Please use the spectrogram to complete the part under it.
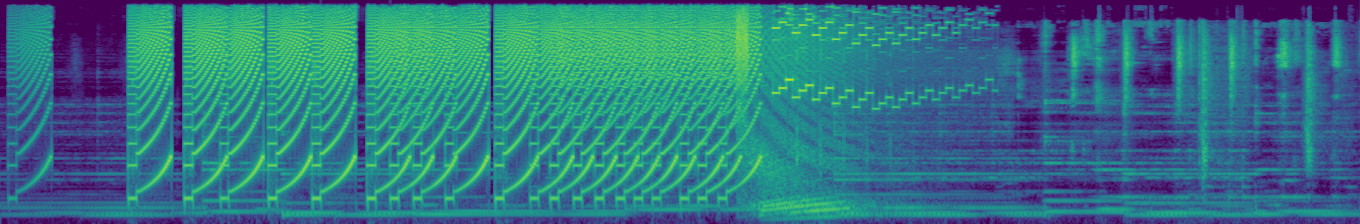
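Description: A rapid run of bright, springy jump-like bleeps and chimes from a retro Sonic platform game, loud and repeated, ending in a swirling sweep and twinkling tones of a Super Sonic transformation.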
